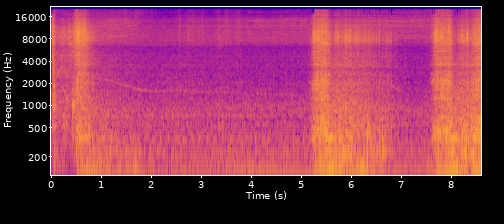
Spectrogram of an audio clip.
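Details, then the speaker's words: 1998 Chevrolet S10 after new Walker muffler fitted and tailpipe welded: engine starts, settles to low steady idle, two revs with smooth, muted exhaust and no rattle; internal muffler rattle gone. "I might do uh a few uh revs for you to show you how quiet it is"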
